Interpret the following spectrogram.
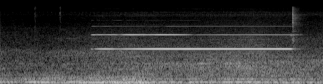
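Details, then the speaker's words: Circle brand 600VA single-battery UPS under repair, powered from mains since battery likely discharged after sitting days: steady high beep near 2 kHz for two seconds over low mains hum; normal UPS power-on beep. "देखेंगे तो जैसे कि दोस्तों आप देख पा रहे हो यहां पे ऑन हो चुका है अभी बैटरी से डायरेक्टली ऑन नहीं हो रहा है क्योंकि इसका जो बैटरी बैठ गया है शायद"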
